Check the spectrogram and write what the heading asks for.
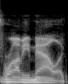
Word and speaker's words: Rami Malek: So Rami Malek was on, and I always wondered how he pronounced his name. – Yeah, and you're getting I think it's Rami Malek because he's getting ready to say his own name. – Okay. – So I trust him.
